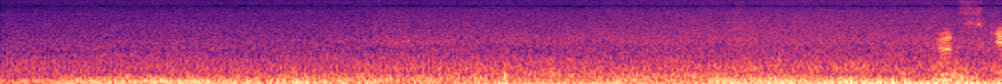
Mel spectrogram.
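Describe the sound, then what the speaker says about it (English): Ocean surf at Kealia Beach on Kauai, a steady rushing wash of waves with strong wind buffeting the microphone throughout, fairly loud and continuous with no clear individual breaks. "Good skimboarding waves."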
